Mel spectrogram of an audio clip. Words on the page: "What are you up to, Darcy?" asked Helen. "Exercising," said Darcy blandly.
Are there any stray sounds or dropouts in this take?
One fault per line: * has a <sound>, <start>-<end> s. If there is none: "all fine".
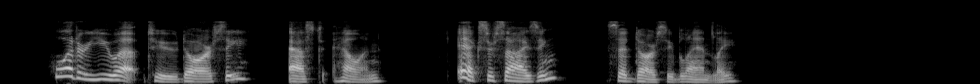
all fine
